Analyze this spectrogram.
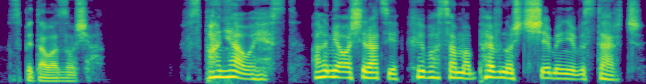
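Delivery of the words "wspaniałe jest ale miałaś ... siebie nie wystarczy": humbled cat. A narrator's reading. Narrator voices cat Garfik.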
